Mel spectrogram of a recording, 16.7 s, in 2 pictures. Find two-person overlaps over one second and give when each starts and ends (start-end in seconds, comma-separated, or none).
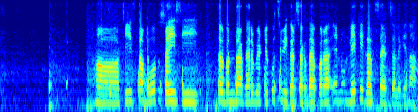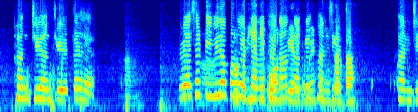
12.3-15.4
